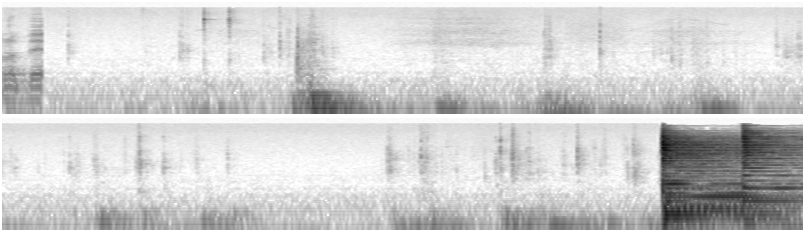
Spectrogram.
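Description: Faint computer keyboard and mouse clicks with a few low desk thumps. About seven seconds in, a chord progression with melody notes starts playing loudly from a Nexus synth in FL Studio.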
